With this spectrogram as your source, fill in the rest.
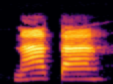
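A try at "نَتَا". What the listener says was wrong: Nah, nanya pendek. Nata.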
